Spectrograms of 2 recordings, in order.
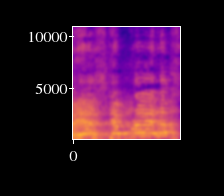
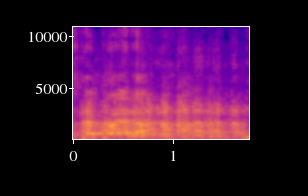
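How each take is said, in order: First: High, loud barker's cry, a bit slow; hammed-up sideshow pitch, belting it; a barker hollering at the crowd at a carnival game, loud and high; carnival barker call. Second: High, very slowly stretched barker's call; milk each word like a showman; a barker luring the crowd to the funny-face game, stretched and slow; drawn-out carnival barker. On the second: Retold or imitated. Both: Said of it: "make that into a carnival game".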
